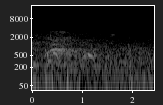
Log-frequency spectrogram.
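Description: Faint, distant voices shouting in a large sports hall, heard over a low hush.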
